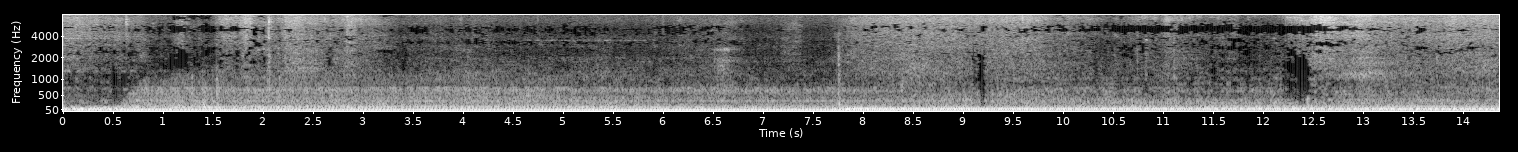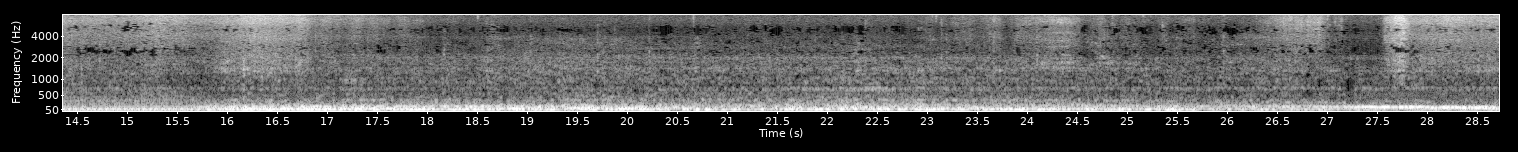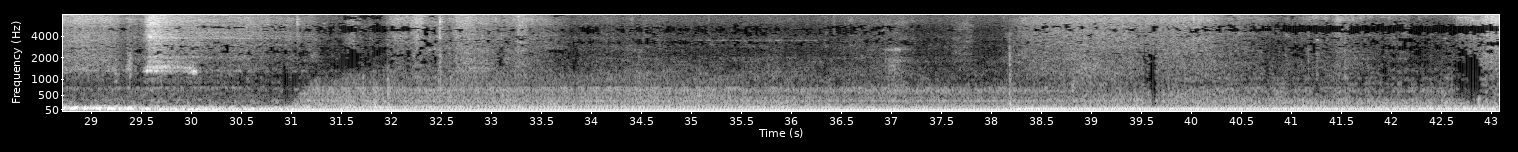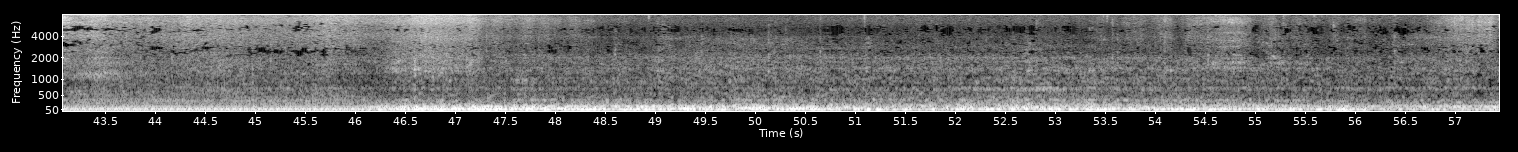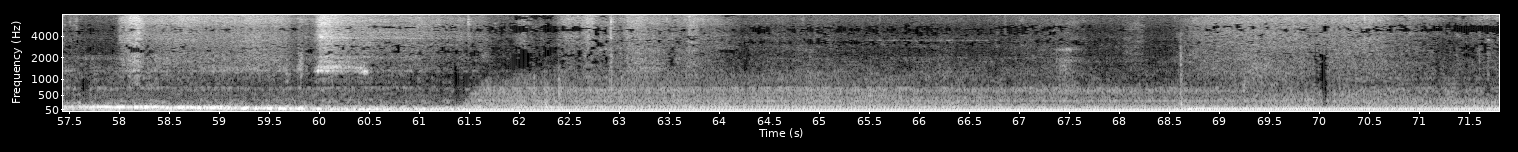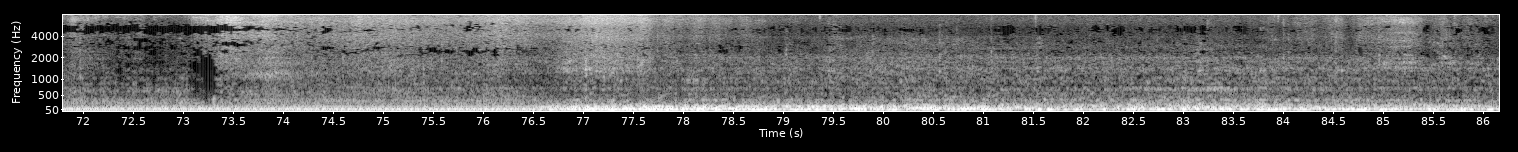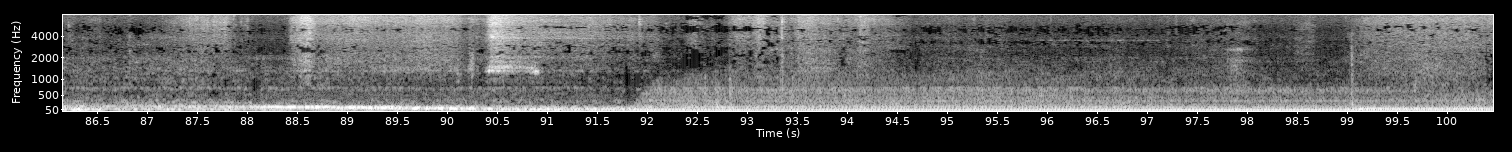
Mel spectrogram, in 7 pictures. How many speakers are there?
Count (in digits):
0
